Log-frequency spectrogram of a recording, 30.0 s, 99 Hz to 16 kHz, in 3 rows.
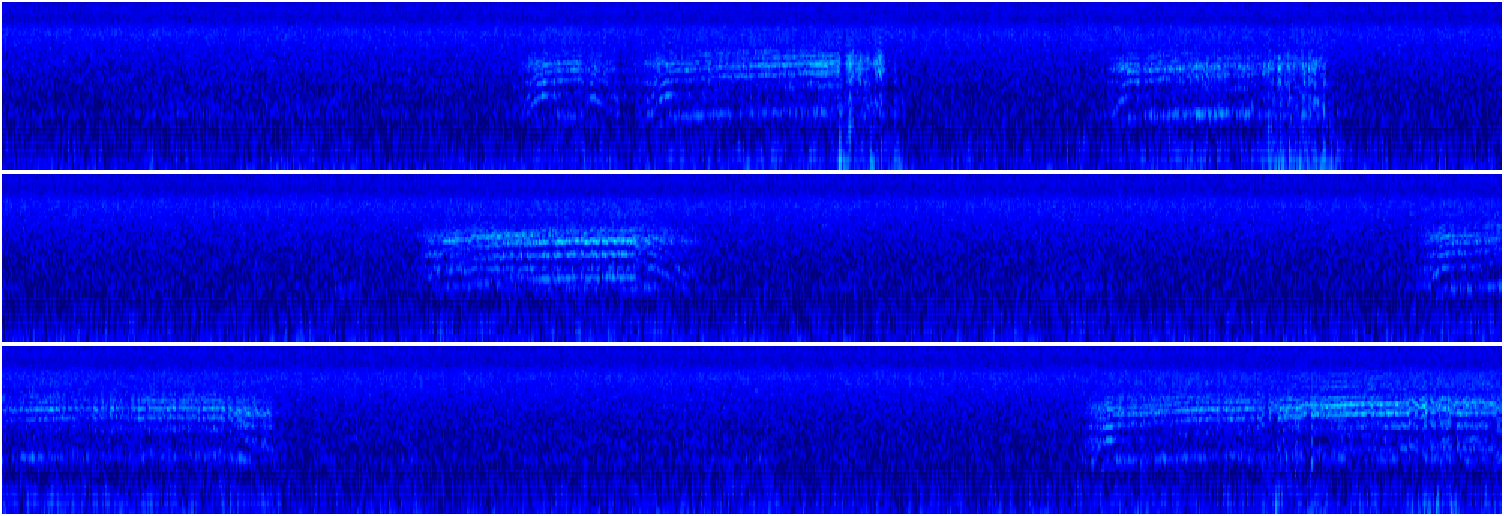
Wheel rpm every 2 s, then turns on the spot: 10, 40, 100, 50, 40, 10, 70, 20, 10, 60, 110, 10, 10, 70, 140.
0-2 14-18 20-26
